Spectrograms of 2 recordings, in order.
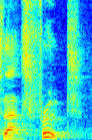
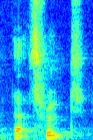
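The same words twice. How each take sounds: First: Said in the usual way. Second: Softer, whispered repeat; whispered echo. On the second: Real, not acted. Preacher to congregation, echoing the point in a whisper. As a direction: let it sink in, hushed. Quiet echo of the same phrase.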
